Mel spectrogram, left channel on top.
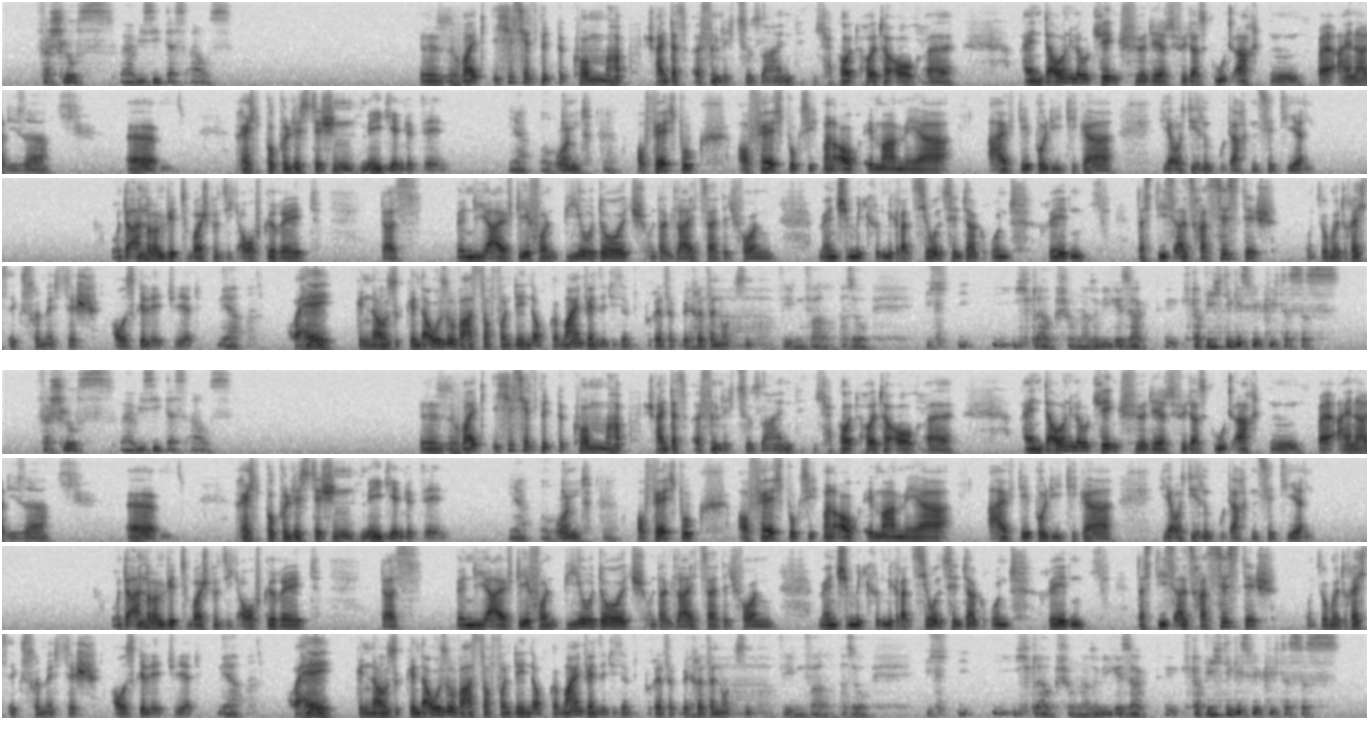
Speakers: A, on the left; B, on the right.
A: Verschluss. Äh, Wie sieht das aus?
B: Äh, Soweit ich es jetzt mitbekommen habe, scheint das öffentlich zu sein. Ich habe heut, heute auch
A: Okay.
B: äh, einen Download-Link für das, für das Gutachten bei einer dieser äh, recht populistischen Medien gesehen.
A: Ja, okay.
B: Und
A: Ja,
B: auf Facebook, auf Facebook sieht man auch immer mehr AfD-Politiker, die aus diesem Gutachten zitieren.
A: okay.
B: Unter anderem wird zum Beispiel sich aufgeregt, dass wenn die AfD von Bio-Deutsch und dann gleichzeitig von Menschen mit Migrationshintergrund reden, dass dies als rassistisch und somit rechtsextremistisch ausgelegt wird.
A: Ja.
B: Aber hey, genauso, genauso war es doch von denen auch gemeint, wenn sie diese Begriffe, Begriffe
A: Ja,
B: nutzen.
A: auf jeden Fall. Also ich, ich, ich glaube schon. Also wie gesagt, ich glaube, wichtig ist wirklich, dass das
